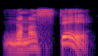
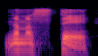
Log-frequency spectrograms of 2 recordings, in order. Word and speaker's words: namaste: the t meaning to thee to you becomes namaste so the root about the sub dot at h becoming an s before a t so i say i strongly suspect that most of you knew the expression namaste that's because of becomes an s before t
